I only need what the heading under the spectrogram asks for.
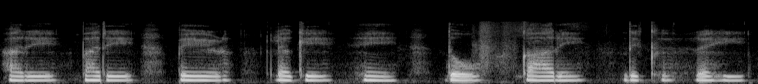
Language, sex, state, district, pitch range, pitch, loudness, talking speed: Hindi, female, Madhya Pradesh, Bhopal, 185-195 Hz, 190 Hz, -17 LUFS, 70 wpm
